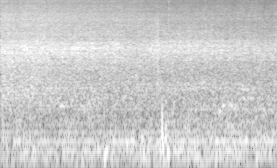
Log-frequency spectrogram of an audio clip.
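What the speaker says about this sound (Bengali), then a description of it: "এবার মশলাটাকে ভালো করে ভেজে নেব" Spice masala with turmeric fries in a pan with a continuous broad hiss of sizzling oil, steady and close, with a few faint clinks.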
